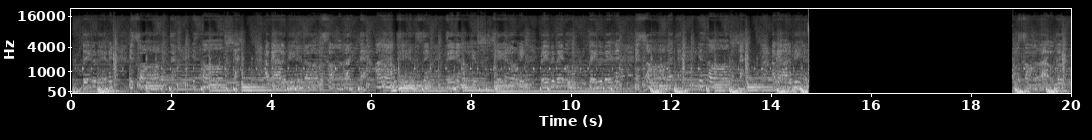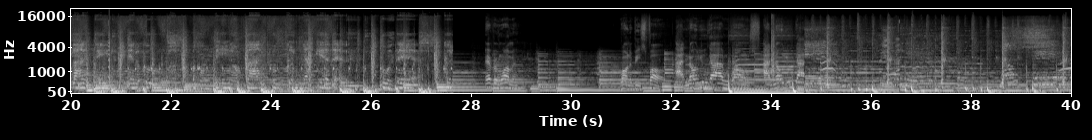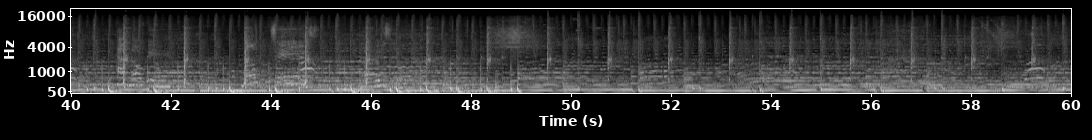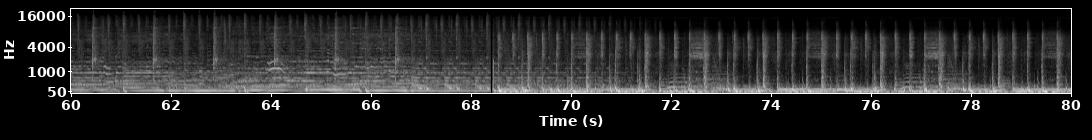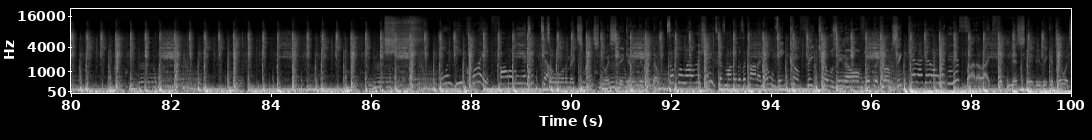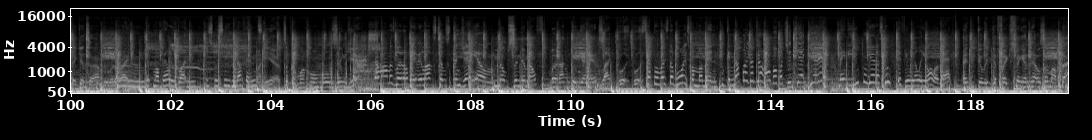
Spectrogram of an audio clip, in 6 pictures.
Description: Instrumentals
